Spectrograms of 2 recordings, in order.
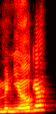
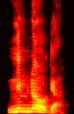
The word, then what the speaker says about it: немного: How do you say, is it Minyoga? Я понимаю Minyoga русский? Немного, Nimnoga. which means little.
